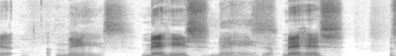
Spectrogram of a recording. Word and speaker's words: Mehesz: your last name because you never say it Mees Mees Mees Mees that's not that bad no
